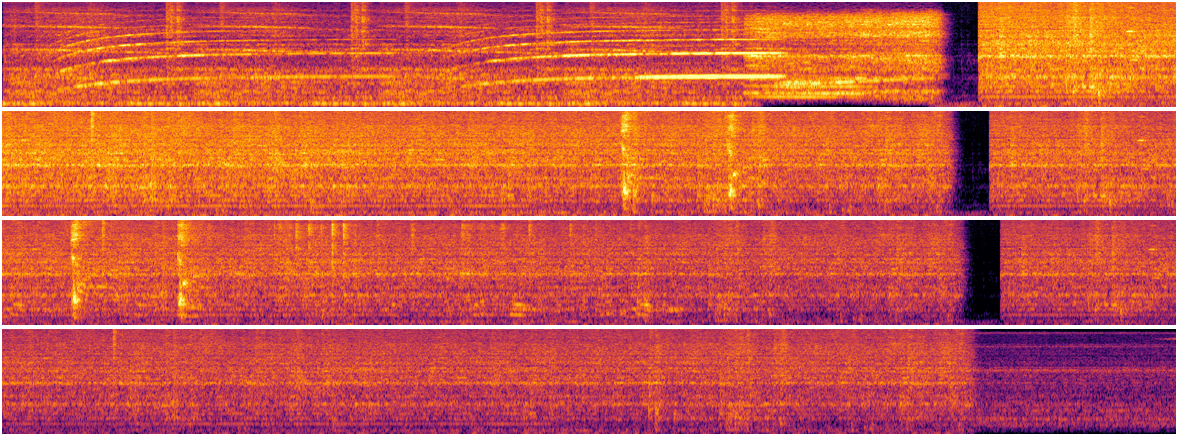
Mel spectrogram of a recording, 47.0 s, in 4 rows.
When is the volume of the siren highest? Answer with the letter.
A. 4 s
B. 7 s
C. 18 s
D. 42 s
B.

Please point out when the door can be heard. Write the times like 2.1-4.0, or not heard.
not heard.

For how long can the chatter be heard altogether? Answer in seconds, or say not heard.
not heard.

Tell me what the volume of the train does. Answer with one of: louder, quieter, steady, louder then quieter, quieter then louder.
quieter.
